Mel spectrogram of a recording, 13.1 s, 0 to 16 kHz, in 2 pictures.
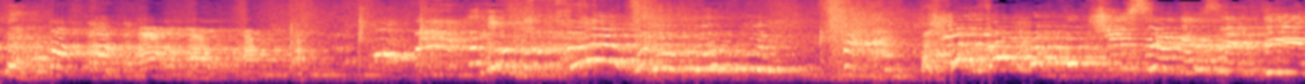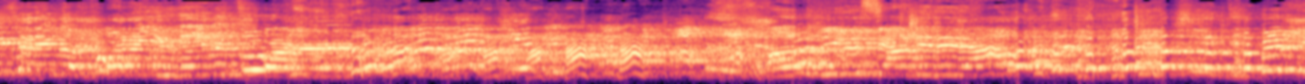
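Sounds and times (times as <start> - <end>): women laughing and chattering: 0.0 - 13.0.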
